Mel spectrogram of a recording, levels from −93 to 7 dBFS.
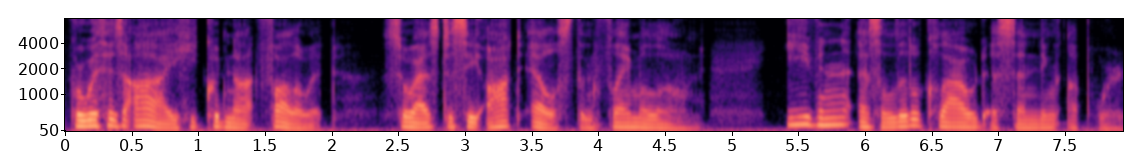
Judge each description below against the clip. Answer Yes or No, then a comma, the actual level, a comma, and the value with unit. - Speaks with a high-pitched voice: No, low, 125 Hz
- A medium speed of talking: Yes, average, 190 wpm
